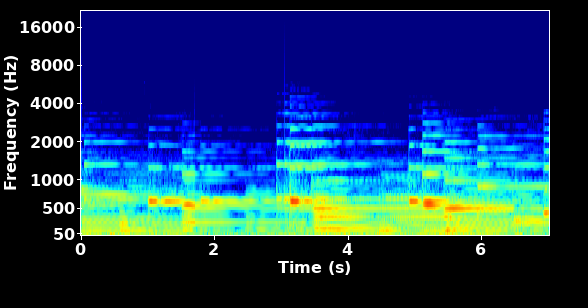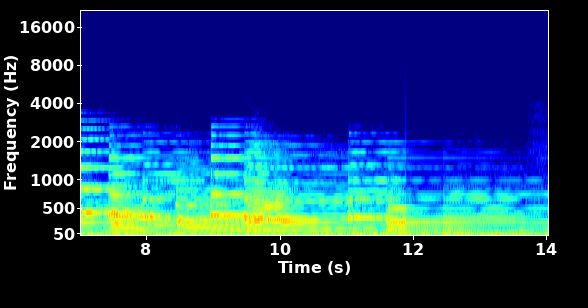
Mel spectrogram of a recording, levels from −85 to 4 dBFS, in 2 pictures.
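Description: From 1.70 to 3.05 s the level falls abruptly by about 6 dB, then snaps back, and the same step recurs from 11.89 to 12.44 s. This is likely one channel drops out: with one stereo side lost, the mono sum keeps only half of the shared content, and anything unique to that side vanishes. The waveform shows a sudden, flat-edged narrowing of the envelope; a spectrogram shows the whole band dimming uniformly, with sharp vertical boundaries.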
